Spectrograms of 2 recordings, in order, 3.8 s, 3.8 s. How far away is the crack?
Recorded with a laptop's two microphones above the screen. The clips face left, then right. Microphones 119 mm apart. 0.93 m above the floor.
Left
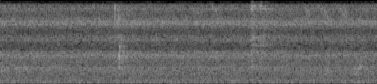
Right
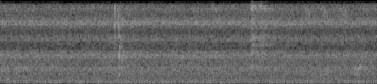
About 5 m.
